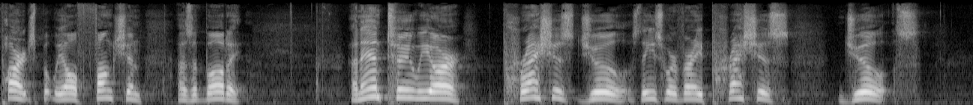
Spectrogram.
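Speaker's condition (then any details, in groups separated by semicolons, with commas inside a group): No condition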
